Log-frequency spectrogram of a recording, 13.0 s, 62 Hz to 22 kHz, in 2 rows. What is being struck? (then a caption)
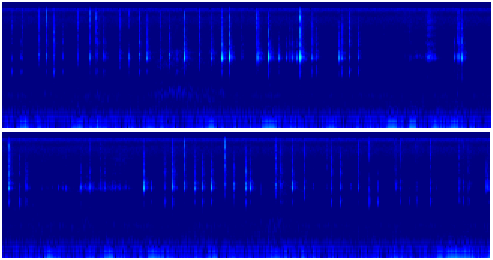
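Hairbrush. A hairbrush is tapped with long nails in a quick, irregular run of light, sharp clicks, some in fast bursts. The taps have a crisp tone around 1.6 kHz with bright tips and die away almost instantly. A steady low hum sits under the quiet tapping throughout.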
